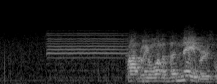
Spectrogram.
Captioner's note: door bell rings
